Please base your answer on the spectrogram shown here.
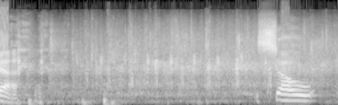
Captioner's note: applause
